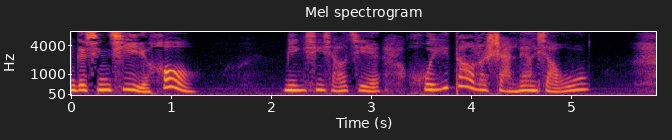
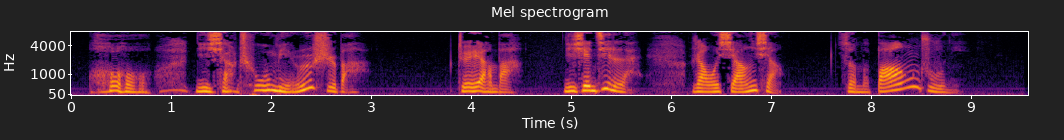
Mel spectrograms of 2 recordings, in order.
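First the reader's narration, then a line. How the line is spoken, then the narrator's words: Smiling. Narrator (Chinese): 那位先生笑着说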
